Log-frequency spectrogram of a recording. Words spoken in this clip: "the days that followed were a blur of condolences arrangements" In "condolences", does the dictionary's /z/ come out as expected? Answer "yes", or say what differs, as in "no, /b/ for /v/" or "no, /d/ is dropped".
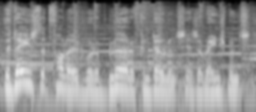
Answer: yes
